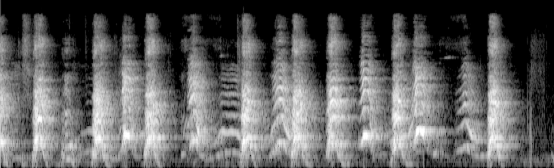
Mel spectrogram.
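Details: Dog making strange sounds: a rapid series of short yelping barks with whiny, tonal tails, roughly two per second throughout, with a brief human voice nearby.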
